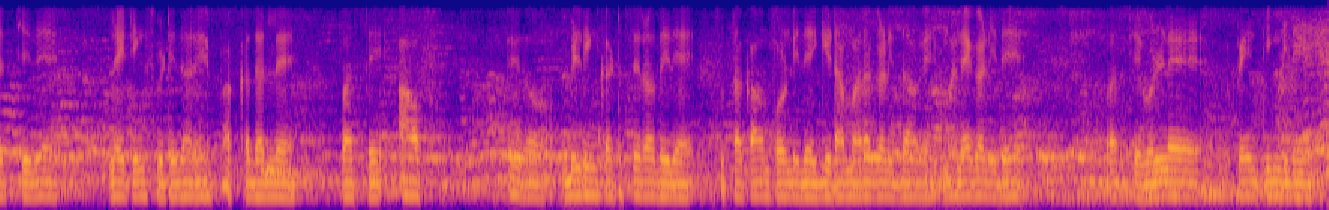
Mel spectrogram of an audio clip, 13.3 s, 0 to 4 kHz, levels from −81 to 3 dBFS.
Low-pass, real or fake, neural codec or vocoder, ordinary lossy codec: 3.6 kHz; real; none; none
